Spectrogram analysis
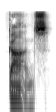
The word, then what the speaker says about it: Gans: like Goose for example modern German pronounces the word as Gans in Dutch it's Hans both have that in sound at the end but English has dropped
